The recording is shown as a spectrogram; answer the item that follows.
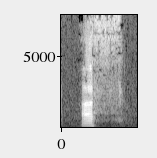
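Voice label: "as", San Lucas Quiavini Zapotec; hi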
